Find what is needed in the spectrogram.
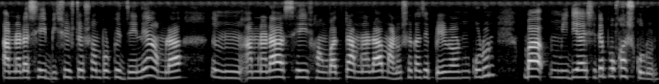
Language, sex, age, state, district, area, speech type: Bengali, female, 30-45, West Bengal, Birbhum, urban, spontaneous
